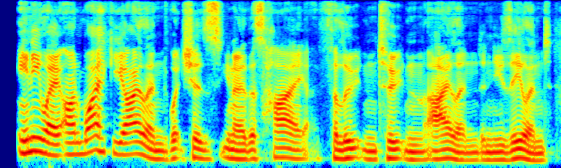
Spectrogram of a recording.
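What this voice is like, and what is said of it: New Zealand accent. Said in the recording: “it's the accent. ... I feel like I've reverted.”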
